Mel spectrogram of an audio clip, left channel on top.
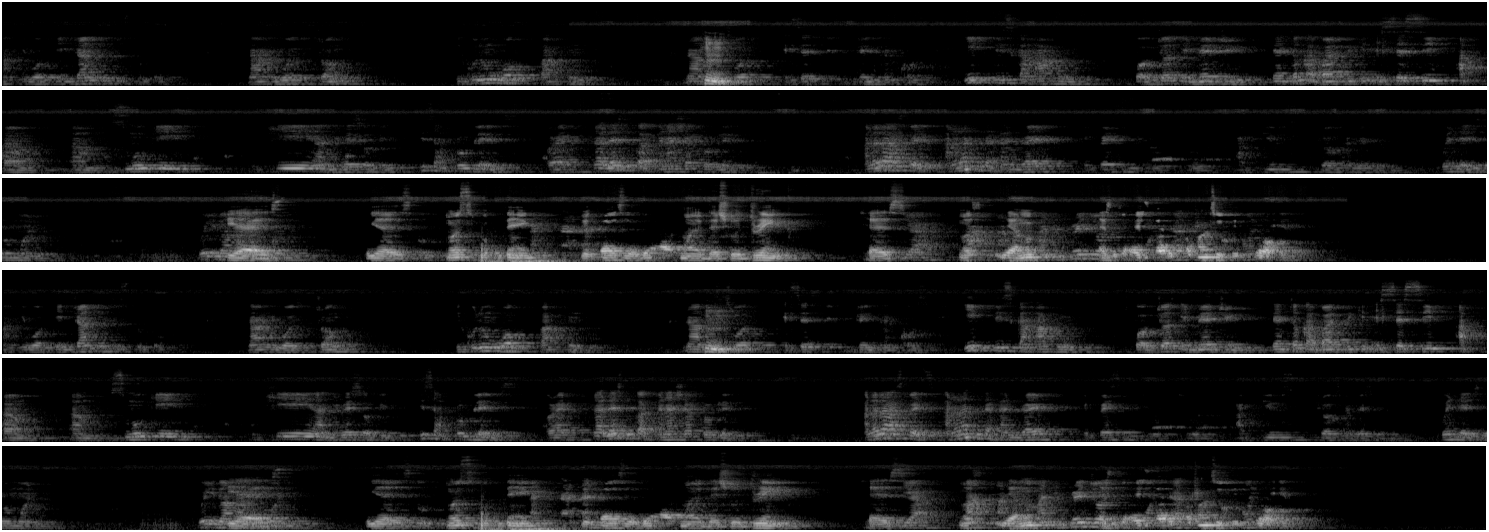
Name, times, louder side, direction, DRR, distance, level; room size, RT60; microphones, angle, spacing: voice 1, 0.0-1.6 2.5-3.5 4.5-5.9 6.8-7.5 7.8-9.3 9.6-10.9 11.3-15.1 15.5-16.8 17.5-18.8 19.0-20.0 20.3-22.2 23.5-25.4 25.7-26.9 27.2-28.8 29.2-30.2 31.7-32.8 33.8-34.4 35.0-35.8 38.7-42.6, right 1 dB, 85° right, 1.0 m, -41 dB
sound 1, 30.5-31.4 31.9-32.0 32.3-32.9 34.4-35.7 36.0-36.5, right 1 dB, 25° right, 0.4 m, -37 dB
voice 2, 32.0-32.4 33.3-33.8 34.1-35.0 35.5-37.6 38.3-38.7 39.3-40.1 40.7-41.9 42.2-42.5, left 3 dB, 45° left, 0.4 m, -27 dB
8.2 x 6.6 x 2.4 m
head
